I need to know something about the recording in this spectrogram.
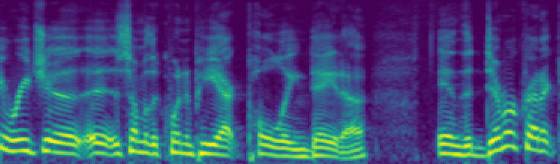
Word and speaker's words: Quinnipiac: I love that they do the pronunciation guide. Kwin, Quinn, Uheapac, ACK, Quinnipiac, the Quinnipiac University National Poll.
